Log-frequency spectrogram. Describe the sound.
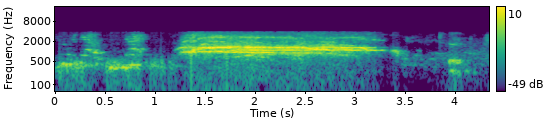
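A loud, sustained roar of a crowd cheering and screaming at a football game involving the Showgirls swells after a moment of talk, holding steady for about two seconds before fading back under voices.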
